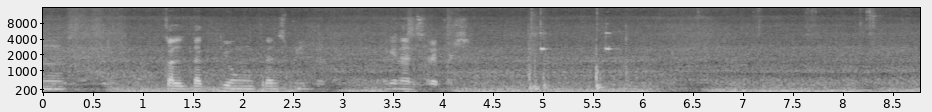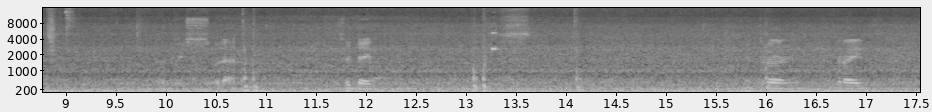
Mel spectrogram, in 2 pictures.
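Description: An automatic gear lever clicks through its positions.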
